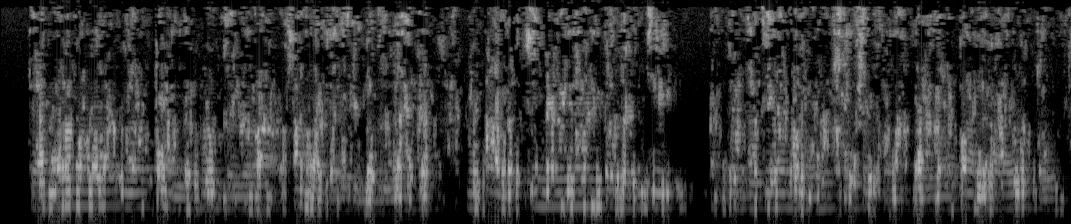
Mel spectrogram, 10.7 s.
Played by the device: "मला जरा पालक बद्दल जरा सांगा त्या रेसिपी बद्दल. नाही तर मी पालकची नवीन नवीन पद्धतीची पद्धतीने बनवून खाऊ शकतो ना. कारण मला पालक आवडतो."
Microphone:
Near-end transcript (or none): none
